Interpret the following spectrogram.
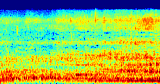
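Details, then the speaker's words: Amana front-load washer in diagnostic mode, drain pump test: even motor hum under steady gush of water; drain pump runs normally with good water flow. "The drain pump is working. So that's good. We have good We have good water flow."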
